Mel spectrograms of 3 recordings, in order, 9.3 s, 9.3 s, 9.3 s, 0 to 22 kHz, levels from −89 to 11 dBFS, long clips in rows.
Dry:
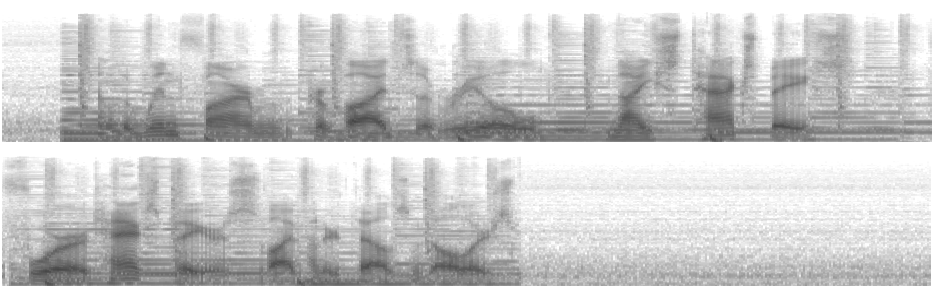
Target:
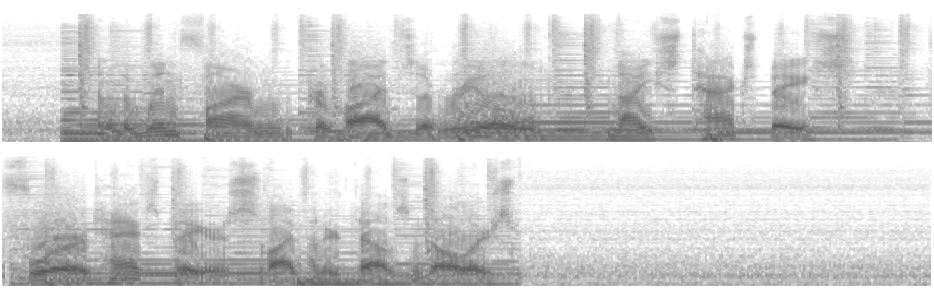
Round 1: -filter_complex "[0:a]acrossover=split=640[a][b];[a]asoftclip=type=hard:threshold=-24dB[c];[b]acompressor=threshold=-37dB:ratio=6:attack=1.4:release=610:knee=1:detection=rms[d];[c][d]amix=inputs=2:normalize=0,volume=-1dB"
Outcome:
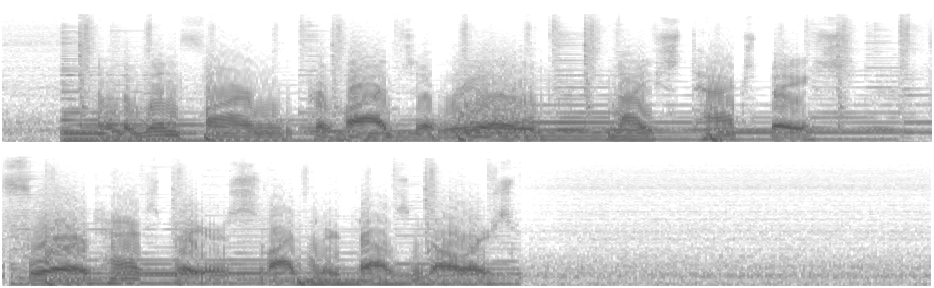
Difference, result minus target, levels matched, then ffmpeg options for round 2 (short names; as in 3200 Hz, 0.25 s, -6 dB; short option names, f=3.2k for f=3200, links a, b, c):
compressor: peak gain reduction +7 dB
-filter_complex "[0:a]acrossover=split=640[a][b];[a]asoftclip=type=hard:threshold=-24dB[c];[b]acompressor=threshold=-28.5dB:ratio=6:attack=1.4:release=610:knee=1:detection=rms[d];[c][d]amix=inputs=2:normalize=0,volume=-1dB"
